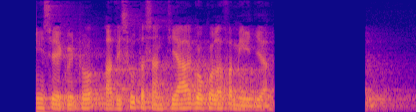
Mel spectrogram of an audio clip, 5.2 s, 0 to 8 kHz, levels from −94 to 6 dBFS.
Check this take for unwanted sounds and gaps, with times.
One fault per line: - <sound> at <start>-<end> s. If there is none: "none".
none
